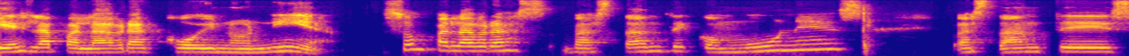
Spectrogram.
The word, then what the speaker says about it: koinonía: griego tiene otro alfabeto no pero así la pronunciamos koinonía verdad y la palabra koinonía es una palabra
